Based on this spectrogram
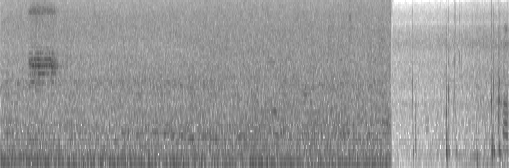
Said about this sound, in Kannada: ಎಂತ ಮಳೆ, ಎಂತ ಮಳೆ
